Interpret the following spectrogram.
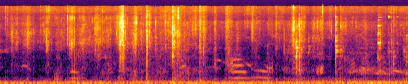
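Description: Loose rocks clacking and knocking together as they are picked up and handled from a rock pile, many short sharp knocks. About three and a half seconds in, a short wavering call rises over them.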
